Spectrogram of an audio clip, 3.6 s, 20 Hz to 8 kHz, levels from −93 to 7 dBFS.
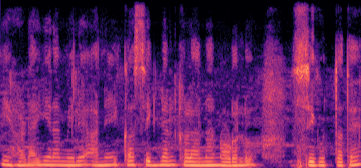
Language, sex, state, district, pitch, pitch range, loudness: Kannada, male, Karnataka, Belgaum, 180 Hz, 170-185 Hz, -18 LUFS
